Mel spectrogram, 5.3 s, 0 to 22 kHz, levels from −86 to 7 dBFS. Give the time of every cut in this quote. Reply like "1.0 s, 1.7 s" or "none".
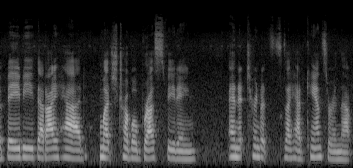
1.5 s, 3.3 s, 3.9 s, 4.3 s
